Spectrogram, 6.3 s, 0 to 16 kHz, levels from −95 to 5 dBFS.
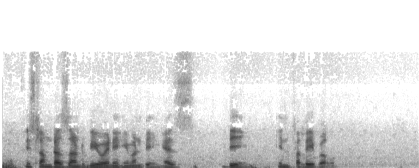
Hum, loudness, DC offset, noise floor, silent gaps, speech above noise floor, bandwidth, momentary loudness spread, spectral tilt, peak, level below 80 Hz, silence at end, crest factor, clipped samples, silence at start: none; -22 LUFS; under 0.1%; -55 dBFS; none; 34 dB; 11 kHz; 18 LU; -7.5 dB/octave; -4 dBFS; -44 dBFS; 1.25 s; 20 dB; under 0.1%; 0.05 s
